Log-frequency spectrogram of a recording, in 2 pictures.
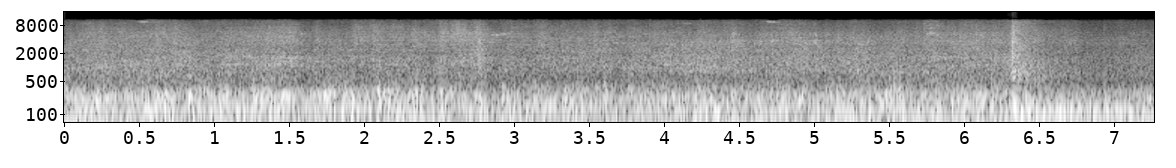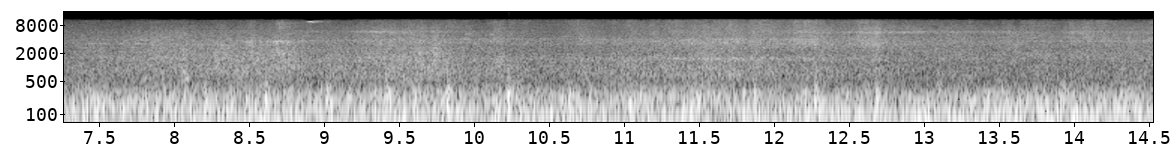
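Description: Freight train cars rolling past at close range: a steady loud rumble of steel wheels on the rails, with clicks over the rail joints and one sharper clank about six seconds in.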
